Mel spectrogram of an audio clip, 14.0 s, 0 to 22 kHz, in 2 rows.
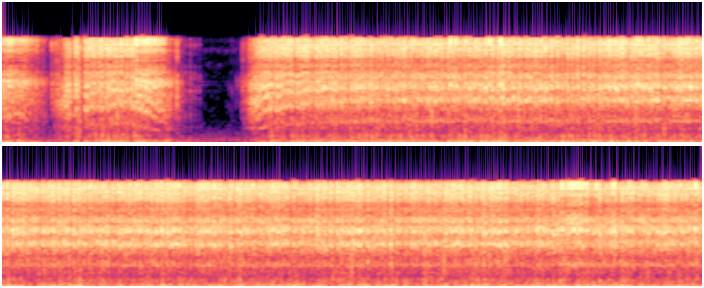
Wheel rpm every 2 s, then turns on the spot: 80, 110, 160, 160, 160, 160, 160.
none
